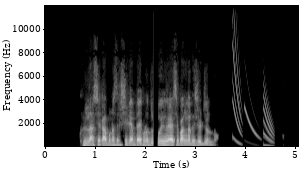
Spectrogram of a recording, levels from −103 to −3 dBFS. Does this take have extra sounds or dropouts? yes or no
yes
